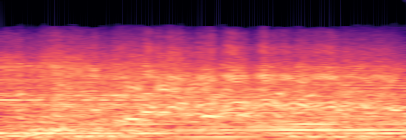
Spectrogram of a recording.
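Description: A young woman screams in distress.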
